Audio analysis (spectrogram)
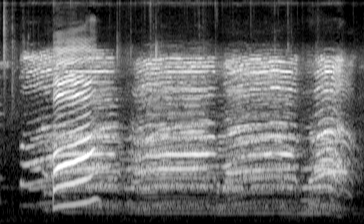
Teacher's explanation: હોઠ ભેગા થાય અને જે શબ્દ નીકળે છે એને ઓષ્ટ કીધું છે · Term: ઓષ્ઠ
